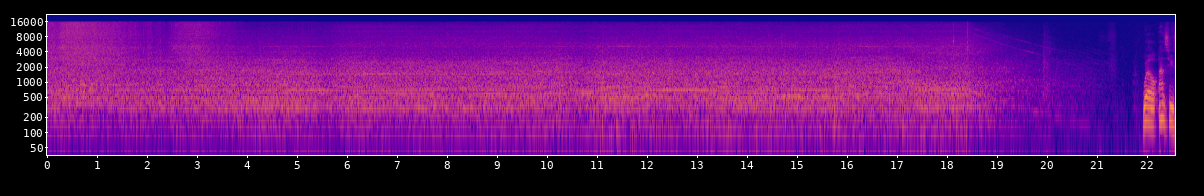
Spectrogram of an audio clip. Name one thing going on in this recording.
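A vacuum cleaner hums and whirs steadily, then winds down to a stop.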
